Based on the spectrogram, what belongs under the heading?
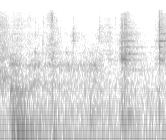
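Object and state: Fully baked bread loaf (sounds hollow).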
